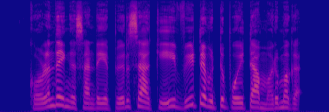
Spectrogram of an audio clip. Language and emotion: Tamil, angry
